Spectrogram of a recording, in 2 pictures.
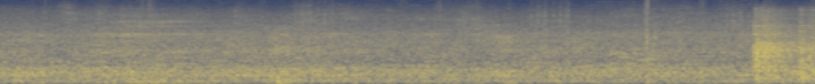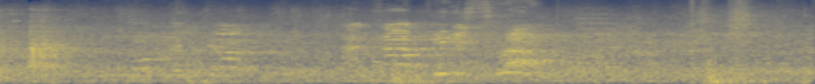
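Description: Crowd at a boxing fight: a steady murmur, a sudden surge of shouting about four seconds in, then single voices yelling near the end.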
